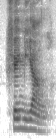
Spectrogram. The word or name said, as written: brilliant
